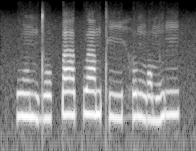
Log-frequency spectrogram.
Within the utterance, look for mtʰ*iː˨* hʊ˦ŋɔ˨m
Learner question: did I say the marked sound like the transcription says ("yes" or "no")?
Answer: yes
